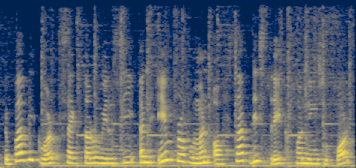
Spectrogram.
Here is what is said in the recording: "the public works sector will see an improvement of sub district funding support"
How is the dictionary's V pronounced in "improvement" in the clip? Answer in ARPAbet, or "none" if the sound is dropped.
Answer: F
